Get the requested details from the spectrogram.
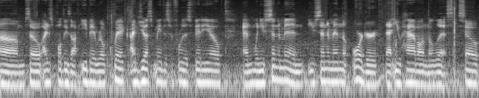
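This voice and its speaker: A man talks in a fairly low pitch with monotone, flat intonation, and the room echo is audible. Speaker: trading card collector YouTuber. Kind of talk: casual video talk. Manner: fast.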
